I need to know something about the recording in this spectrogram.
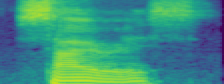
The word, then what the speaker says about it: Cyrus: they required to bro my name is pronounced cyrus like the bible cyprus like the bible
